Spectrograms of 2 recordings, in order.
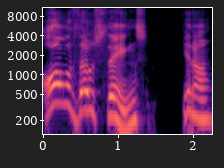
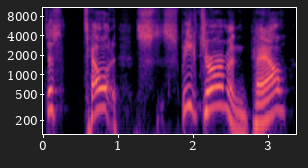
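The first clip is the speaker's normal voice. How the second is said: higher-pitched, slow scolding sneer; exasperated jab; 8 semitones higher, slower than usual. Real, not acted. Host taunting Trump to just speak German, exasperated and higher. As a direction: needle him like a fed-up neighbour.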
